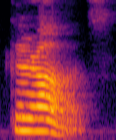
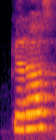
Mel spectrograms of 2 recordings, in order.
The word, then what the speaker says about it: garage: GARAGE, कैराज। कैराज। कैराज कौन सा pronunciation हुआ, अमेरिकन प्रोनाउंसिएशन। हम क्या बोलते हैं, कैरेज। कैरेज। कैरेज British pronunciation, कैराज ये हुआ अमेरिकन प्रोनाउंसिएशन।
